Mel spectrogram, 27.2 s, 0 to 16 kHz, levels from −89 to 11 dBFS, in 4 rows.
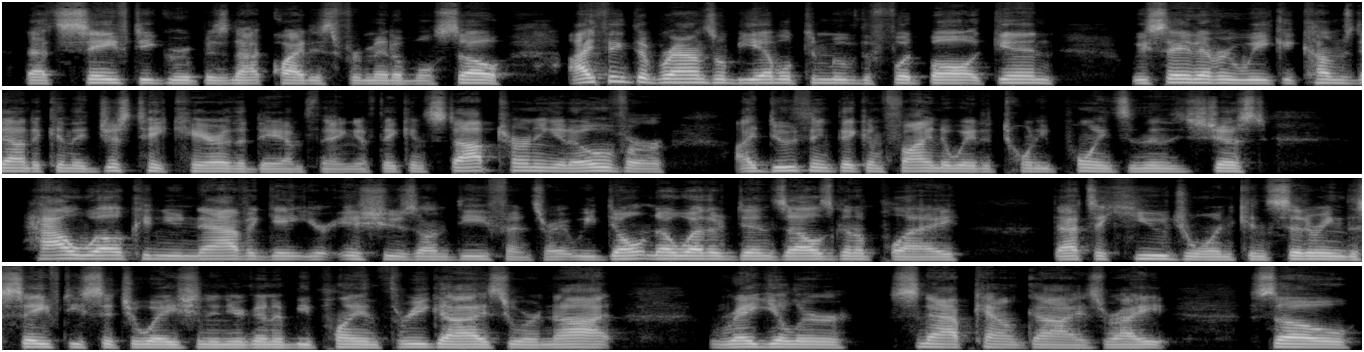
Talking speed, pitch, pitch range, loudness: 230 wpm, 135 Hz, 125-140 Hz, -19 LUFS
